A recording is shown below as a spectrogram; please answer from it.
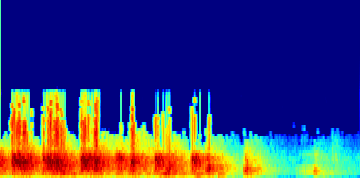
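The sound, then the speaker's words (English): A small group applauds at a county award presentation. The claps come in a brisk burst, then thin out and fade away within a few seconds. “You can applaud yourself.”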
